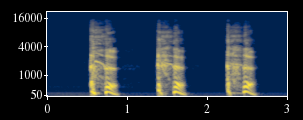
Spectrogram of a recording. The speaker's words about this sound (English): click the microphone to start recording, cough three times, then click again to stop recording. Right. So to click the microphone, and then we have to cough three times. Let's see if we can do this now.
